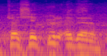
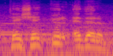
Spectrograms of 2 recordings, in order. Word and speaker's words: Teşekkür ederim: Teşekkür ederim. Teşekkür ederim.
